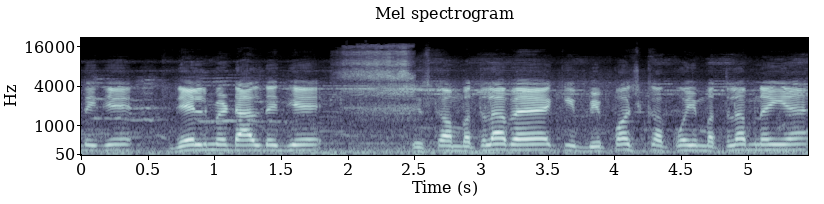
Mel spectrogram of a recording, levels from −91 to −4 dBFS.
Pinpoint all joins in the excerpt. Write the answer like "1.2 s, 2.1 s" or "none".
none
